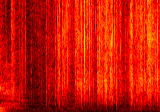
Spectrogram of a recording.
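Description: Foil and clear plastic wrapping on a laptop battery crinkling as it is unwrapped by hand: light, irregular crackles.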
